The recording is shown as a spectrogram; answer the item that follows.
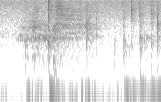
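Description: Faint typing on a computer keyboard: many soft, irregular key clicks, some falling in quick clusters, with no voices.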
